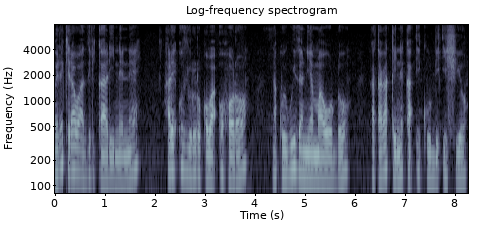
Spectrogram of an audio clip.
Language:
Kikuyu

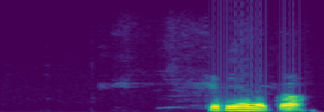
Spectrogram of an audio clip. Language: Tamil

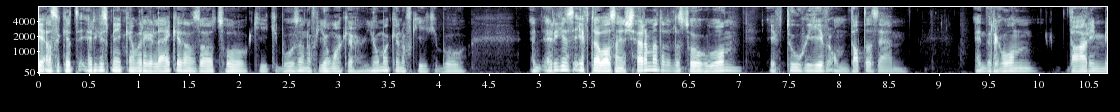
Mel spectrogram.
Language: Dutch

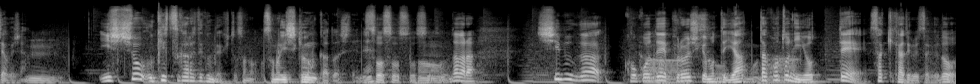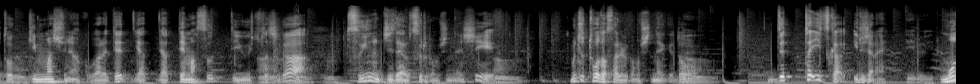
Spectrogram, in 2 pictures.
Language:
Japanese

